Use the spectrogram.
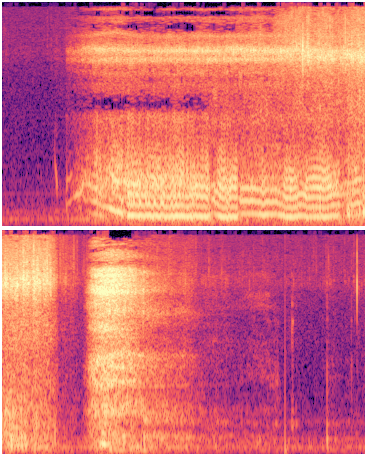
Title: Trying to wake snoring Sydney pug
